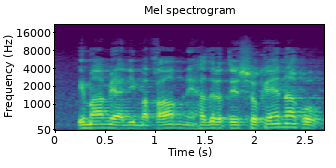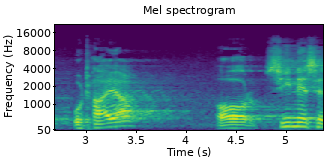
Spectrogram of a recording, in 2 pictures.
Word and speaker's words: سکینہ: تو امام علی مقام گھوڑے سے نیچے اتر کے دیکھا تو ننھی سکینہ، اصل اس کا پروننسیشن اور تلفظ ہے سکینہ، مشہور سکینہ ہے، حضرت سکینہ گھوڑے کی اگلی دونوں سموں کو ننھے دونوں بازوں میں لیے ہوئی ہیں.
